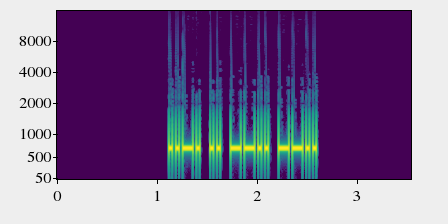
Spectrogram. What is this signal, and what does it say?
Morse code, heard as a keyed tone, about 36 wpm, 700 Hz. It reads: FIZZ
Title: Multi-letter Phonemes 35wpm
